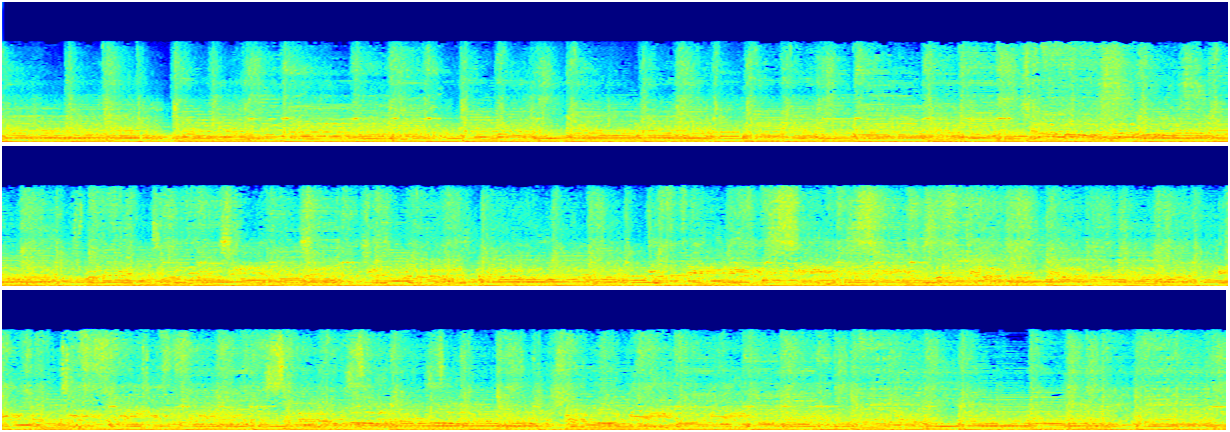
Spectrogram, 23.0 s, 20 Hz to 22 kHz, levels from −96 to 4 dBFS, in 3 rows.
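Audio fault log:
There is no fault in this audio.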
